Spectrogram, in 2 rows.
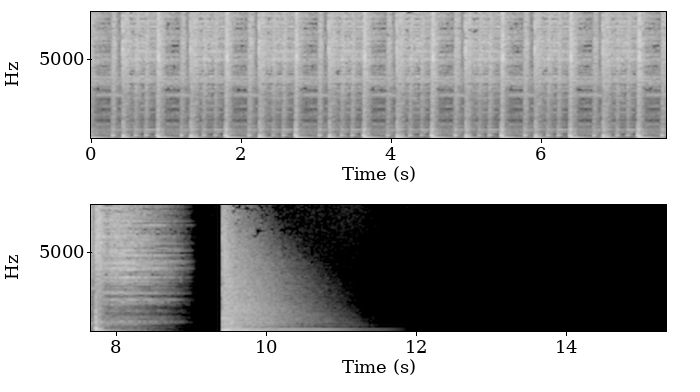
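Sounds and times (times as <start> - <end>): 
various drums and percussion: 0.0 - 8.7, 9.4 - 11.1.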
